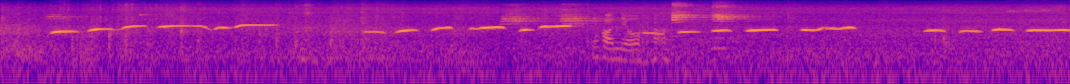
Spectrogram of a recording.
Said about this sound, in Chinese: 我还会吹，我还会吹歌哦。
